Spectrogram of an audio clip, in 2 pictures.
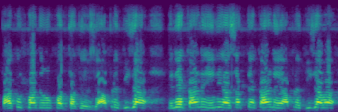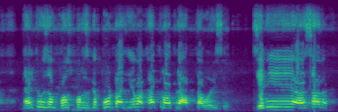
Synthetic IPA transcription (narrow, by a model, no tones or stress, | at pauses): pakut̪̚pad̪ʱənõkəɾt̪at̪iɦojt͡ʃʰeapɽ̃ebid͡ʒaenekaɾɳeːniəsəɾnekaɾɳeapɽ̃ebid͡ʒaa | najʈɾoizəmpɔspoɾt͡ʃʰkepoʈakeʋakʰat̪ɾoapɽeap̚t̪aɦojt͡ʃʰe | d͡ʒenieəsəɾ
